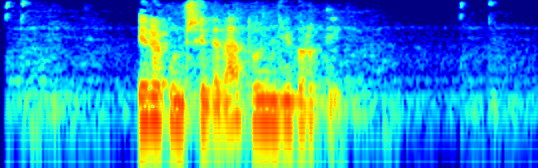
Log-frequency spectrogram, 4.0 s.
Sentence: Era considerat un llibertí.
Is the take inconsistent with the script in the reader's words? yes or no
no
